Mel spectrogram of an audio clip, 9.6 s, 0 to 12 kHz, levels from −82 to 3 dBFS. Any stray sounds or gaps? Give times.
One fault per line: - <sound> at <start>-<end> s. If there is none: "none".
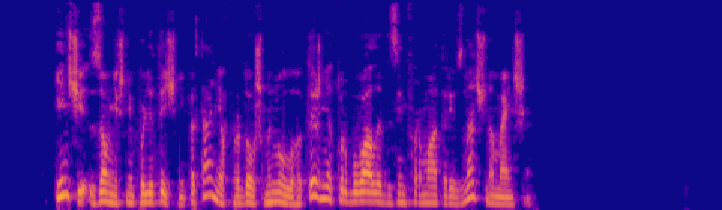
none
